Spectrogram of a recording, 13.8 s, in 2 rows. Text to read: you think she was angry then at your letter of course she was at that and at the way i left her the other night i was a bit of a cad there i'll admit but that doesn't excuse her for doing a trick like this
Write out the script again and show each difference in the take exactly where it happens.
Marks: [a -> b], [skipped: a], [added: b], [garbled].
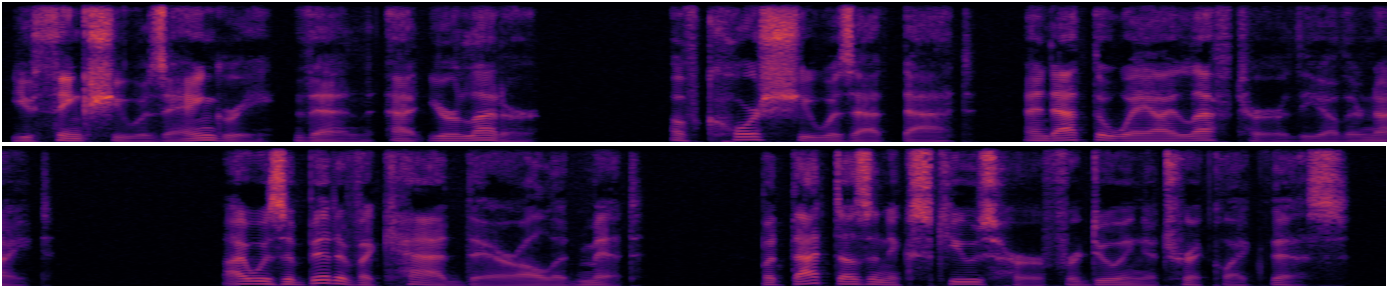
you think she was angry then at your letter of course she was at that and at the way i left her the other night i was a bit of a cad there i'll admit but that doesn't excuse her for doing a trick like this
